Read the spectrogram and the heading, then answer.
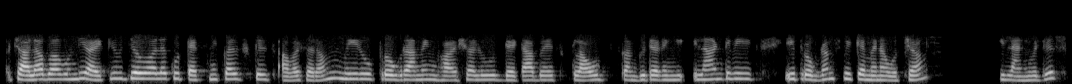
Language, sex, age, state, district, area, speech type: Telugu, female, 18-30, Telangana, Bhadradri Kothagudem, urban, conversation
